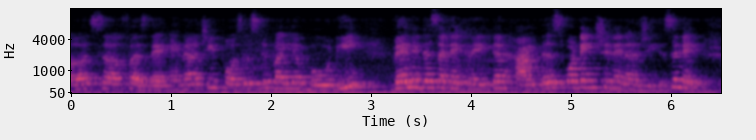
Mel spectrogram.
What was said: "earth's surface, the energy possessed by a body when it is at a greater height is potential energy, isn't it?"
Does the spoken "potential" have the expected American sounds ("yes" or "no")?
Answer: no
